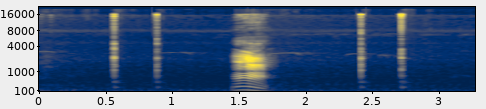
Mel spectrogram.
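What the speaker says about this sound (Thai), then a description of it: "อันนี้ผมดีดอ้อยนะครับฟังนะ" Four sharp, dry flicks of a finger against a sugarcane stalk, spaced apart, with a short vocal 'ah' sounding between the first and second pairs.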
